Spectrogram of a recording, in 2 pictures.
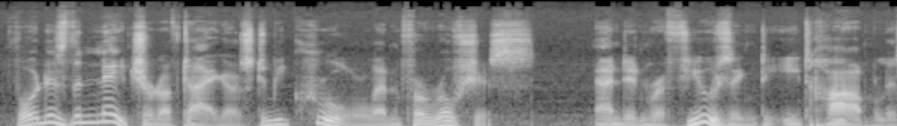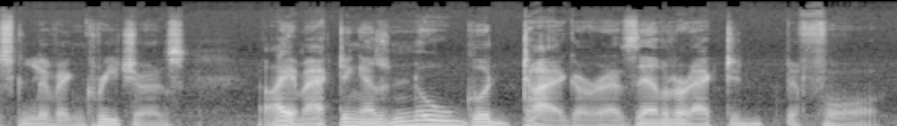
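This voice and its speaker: Storybook tiger played by a man, huge, hungry, grave, very deep. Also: very animated, a little slow, full character voice. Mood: rueful. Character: huge hungry male tiger, gentle and conscientious.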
